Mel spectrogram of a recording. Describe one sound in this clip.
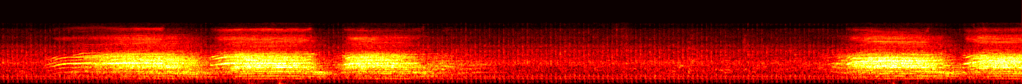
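A man speaks loudly in drawn-out phrases.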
